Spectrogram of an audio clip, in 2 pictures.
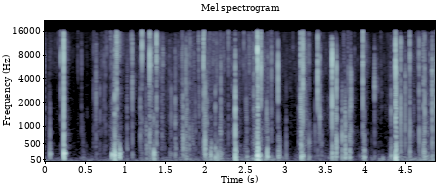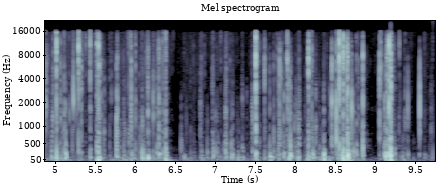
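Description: A full pack of sponge scourers in clear plastic film is squeezed with both hands while fingertips rub the wrapper. This produces a dense run of short, sharp crackles and crinkles with low, soft squeezing thuds underneath. The sounds vary in loudness, with brief quieter pauses between bursts.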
